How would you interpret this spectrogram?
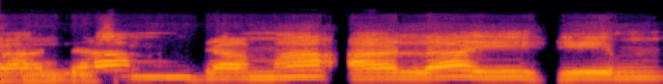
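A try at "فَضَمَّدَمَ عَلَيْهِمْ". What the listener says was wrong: lupa lagi dia fadam dama alaih, makanya pendek bu, fadam ya. dama alaihim segera bu, ayo Fadam dama alaihim. Ibu tadi kayaknya ketahan di sini. Fadam dama alaihim. Fadam dama alaihim. Fadam dama alaihim. Fadam dama alaihim. Fadam dama alaihim.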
